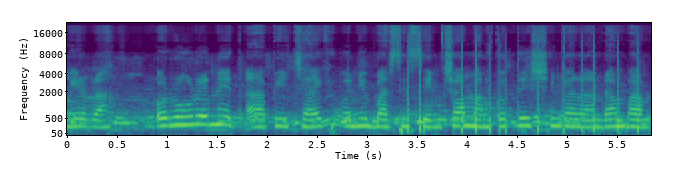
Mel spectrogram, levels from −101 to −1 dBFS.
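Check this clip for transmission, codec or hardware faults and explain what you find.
Three kinds of fault are audible in this speech: two stretches rebuilt from error correction, one brief concealed dropout, and a train of clicks over the last part.

From 1.39 to 1.53 s, and again from 3.64 to 3.70 s, the speech turns rougher and grainier without any gap. This is a lost packet rebuilt from error correction. The missing audio was replaced by a low-bitrate backup copy carried in the following packets. The first rebuilt stretch lasts 80 ms, which fits four 20 ms packets. The second lasts 40 ms, which fits two.

At 2.69 to 2.74 s there is a short concealed packet loss, heard as a quick smear in the speech. About 20 ms of audio arrived too late to use. The decoder extended the preceding sound across 25 ms to cover the hole, then blended back into the real signal.

From 3.41 s to the end, a train of clicks ticks over the speech and through its pauses. 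The clicks come at about five per second with uneven spacing, and their peaks stand roughly 15 dB above the speech. Their matching shape and repeated recurrence point to a likely cause such as electrical interference or a faulty connection or power supply.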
